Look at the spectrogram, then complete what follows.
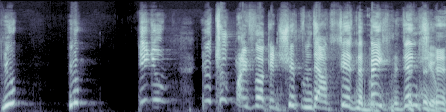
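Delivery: mock pissed-off, furious, accusing rant, very high pitch. Retelling a relative's reaction on opening his own drills: imitating someone pissed off. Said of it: "He was pissed".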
